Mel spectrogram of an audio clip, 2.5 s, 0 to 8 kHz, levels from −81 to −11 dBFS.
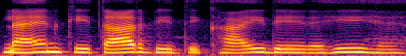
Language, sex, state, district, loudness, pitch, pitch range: Hindi, male, Jharkhand, Ranchi, -15 LUFS, 195 Hz, 185-205 Hz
